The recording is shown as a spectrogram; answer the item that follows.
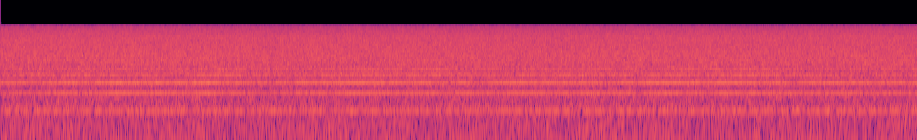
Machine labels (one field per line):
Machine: fan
